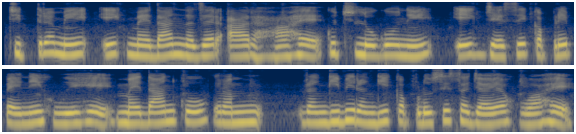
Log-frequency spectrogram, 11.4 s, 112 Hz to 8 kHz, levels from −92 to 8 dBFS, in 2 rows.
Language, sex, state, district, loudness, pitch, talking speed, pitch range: Hindi, female, Maharashtra, Solapur, -16 LUFS, 220 Hz, 135 wpm, 210-230 Hz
